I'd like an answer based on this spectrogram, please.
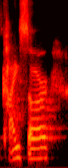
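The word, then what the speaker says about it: Caesar: when we pronounce it we use the hard c's and the hard g's you know gaius euless kaisar um so we lock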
